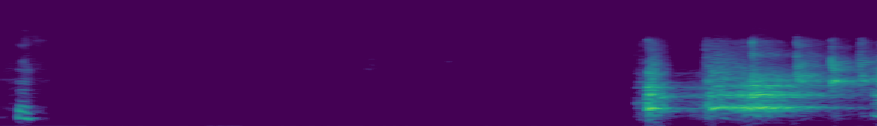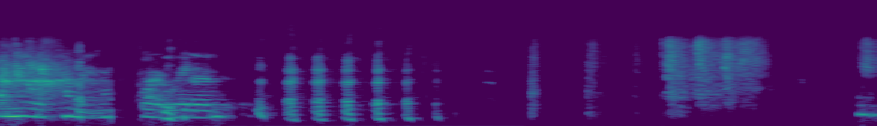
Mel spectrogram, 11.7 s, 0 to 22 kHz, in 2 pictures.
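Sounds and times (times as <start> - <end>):
speech: 0.1 - 0.4
puppy barking: 4.2 - 5.3
laughter: 6.8 - 9.1.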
